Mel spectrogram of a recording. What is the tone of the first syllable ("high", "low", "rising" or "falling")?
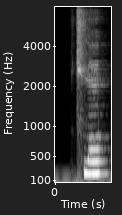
high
